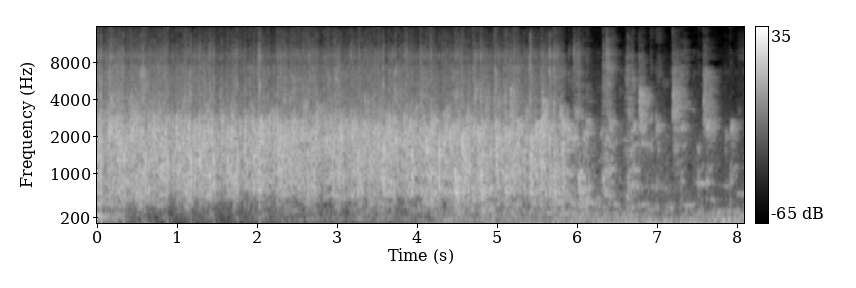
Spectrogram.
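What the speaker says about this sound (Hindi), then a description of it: "यीशु के लिए तालियां बजा दीजिए।" A church congregation claps together in loud, steady applause that fills the room for about six seconds, then thins into scattered, fading claps.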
